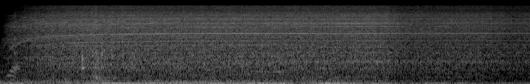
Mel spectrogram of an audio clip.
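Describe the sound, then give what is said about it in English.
A power mixer stirring grout gives a loud, continuous whirring drone that holds level for several seconds and eases slightly near the end. “right now I'm mixing the grout”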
